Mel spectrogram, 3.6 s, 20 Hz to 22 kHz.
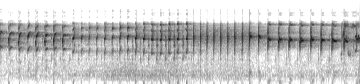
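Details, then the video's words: Lovebird giving a long nonstop chattering (ngekek panjang), used as master training sound for other lovebirds; a fast stream of shrill, buzzy pulses that slides slightly lower toward the end, with no other sounds. "Masteran Lovebird 1 jam nonstop ngekek panjang kusumo"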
